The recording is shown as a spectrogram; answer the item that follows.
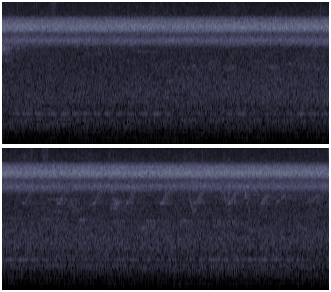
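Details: Cicadas singing in summer: a flat, piercing, high buzz that holds unchanged from start to end, with only very faint chirps mixed in toward the close.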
